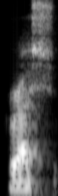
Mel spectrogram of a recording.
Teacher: in rush, we have Sh sound, which is also voiceless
